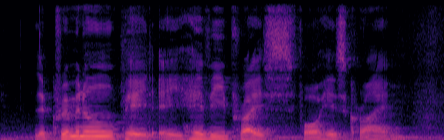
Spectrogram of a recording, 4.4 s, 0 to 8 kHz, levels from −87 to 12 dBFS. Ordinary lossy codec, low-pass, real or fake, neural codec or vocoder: none; none; real; none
